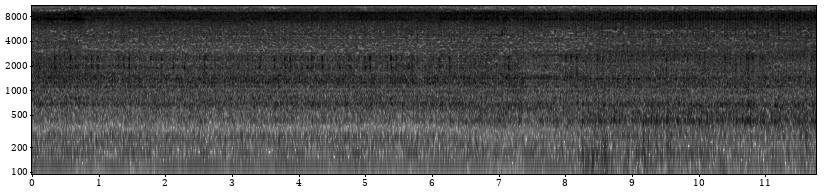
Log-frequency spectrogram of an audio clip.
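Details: AL4 automatic transmission with loose torque converter: idling engine with fairly steady knock about three per second over the hum, easily mistaken for valves, camshafts or hydraulic lifters; torque converter knock.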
